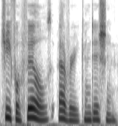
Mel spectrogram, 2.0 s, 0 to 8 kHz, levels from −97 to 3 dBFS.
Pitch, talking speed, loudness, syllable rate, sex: 165 Hz, 120 wpm, -18 LUFS, 5.0 syllables/s, female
